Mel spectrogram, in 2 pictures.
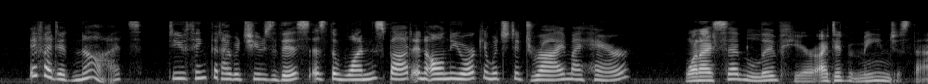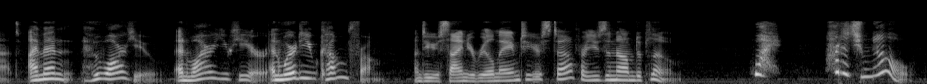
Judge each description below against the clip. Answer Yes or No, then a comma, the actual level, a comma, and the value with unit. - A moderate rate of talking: No, fast, 235 wpm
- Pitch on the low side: No, high, 230 Hz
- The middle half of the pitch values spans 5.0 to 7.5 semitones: Yes, average, 5.3 semitones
